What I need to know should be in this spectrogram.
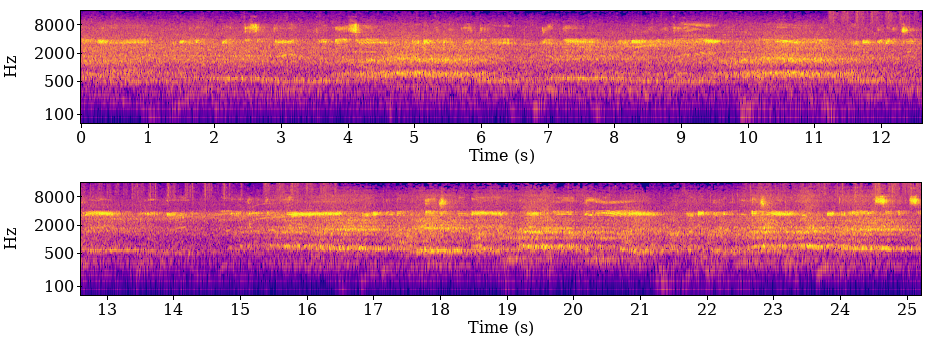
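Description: A large stadium crowd roars and chants steadily, swelling at times.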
